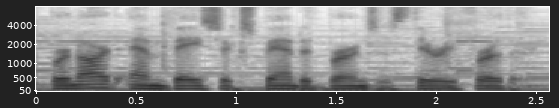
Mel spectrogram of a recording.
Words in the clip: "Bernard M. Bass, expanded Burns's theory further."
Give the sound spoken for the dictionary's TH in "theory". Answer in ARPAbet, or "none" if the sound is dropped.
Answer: TH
